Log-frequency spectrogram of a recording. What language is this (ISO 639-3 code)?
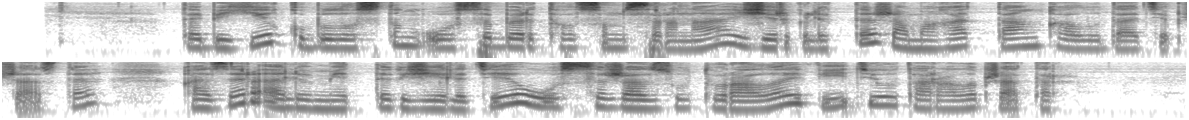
kaz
